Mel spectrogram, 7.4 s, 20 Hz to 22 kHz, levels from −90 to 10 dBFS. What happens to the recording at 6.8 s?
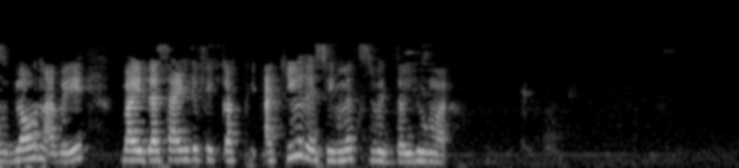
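At 6.8 s you're hearing the same damage that runs through the whole clip, and it's most likely MP3 compression at a low bitrate, something in the region of 32 kbps. With so few bits, the encoder chops off the treble and drops quieter frequency detail that flickers in and out between frames. So the speech sounds watery and a bit swirly, with metallic chirps on s sounds and smeared, soft-edged onsets.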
